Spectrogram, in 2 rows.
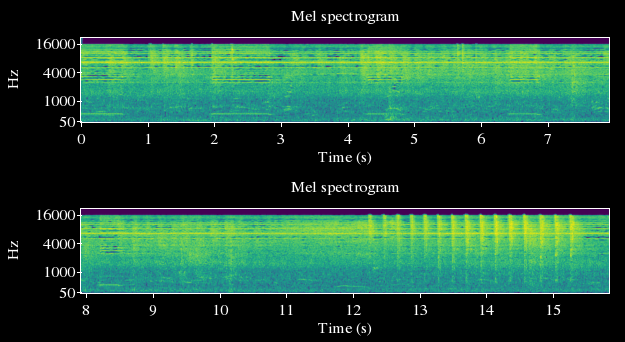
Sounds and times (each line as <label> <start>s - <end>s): CONSTRUCTION 0.0s - 15.8s
WORKERS 0.0s - 15.8s
HAMMER 12.4s - 15.5s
